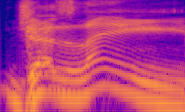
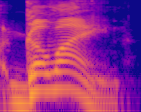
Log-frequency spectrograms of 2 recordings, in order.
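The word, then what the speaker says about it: Ghislaine: But I know that the H is silent. H is silent where he's from, boys. That's That's the way they roll. Uh Galain. Yeah, Galain.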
